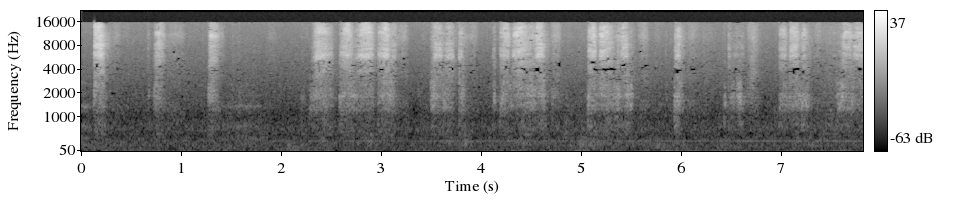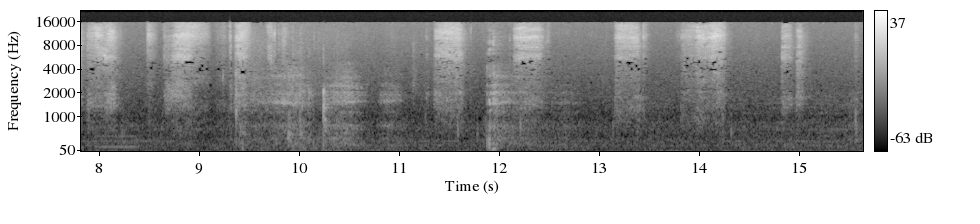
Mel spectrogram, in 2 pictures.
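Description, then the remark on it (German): A slightly broader pen scratches and scrapes across paper in a steady series of short strokes, fairly loud, with brief pauses between bursts and no one speaking. “Ich habe ein bisschen, ein bisschen dünnen Stift gewählt, nämlich doch ein bisschen breiteren.”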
